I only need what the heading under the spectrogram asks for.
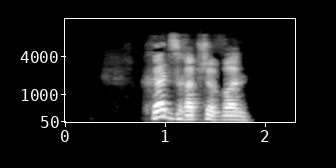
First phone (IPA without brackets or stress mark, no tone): x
